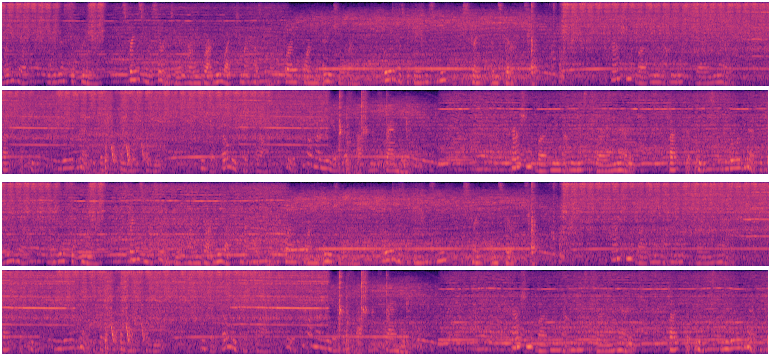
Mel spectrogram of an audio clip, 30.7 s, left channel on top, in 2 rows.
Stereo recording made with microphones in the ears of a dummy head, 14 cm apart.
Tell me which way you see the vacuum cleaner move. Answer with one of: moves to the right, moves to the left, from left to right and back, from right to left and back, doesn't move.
moves to the left.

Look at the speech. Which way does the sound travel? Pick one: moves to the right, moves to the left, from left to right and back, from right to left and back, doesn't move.
doesn't move.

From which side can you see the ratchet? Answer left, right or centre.
centre.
